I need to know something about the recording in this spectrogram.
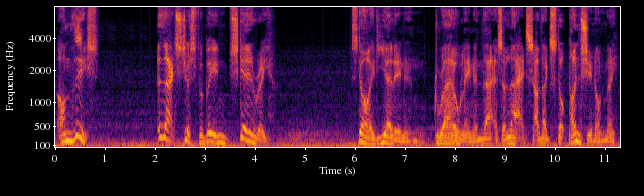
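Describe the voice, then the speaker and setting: An actor playing a simple, good-hearted big brawler in a video game, with a gravelly British voice and a halting, earnest manner that fumbles for words. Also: male voice, medium pitch, big pitch swings, soft background music, heavily acted. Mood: sheepish, earnest. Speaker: companion character in a video game.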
